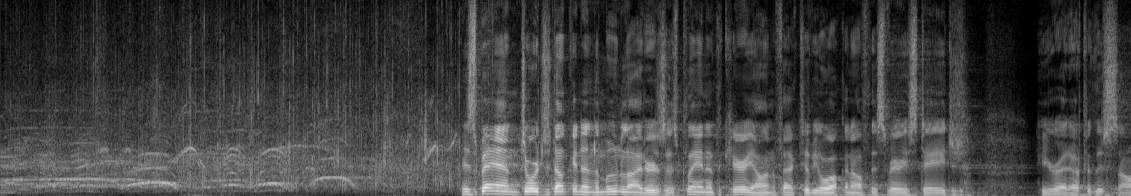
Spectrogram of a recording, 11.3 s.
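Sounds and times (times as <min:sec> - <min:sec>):
audience applause for a steel guitar player at a live show: 0:00.0 - 0:05.4
speech: 0:04.6 - 0:09.8, 0:10.4 - 0:11.2.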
